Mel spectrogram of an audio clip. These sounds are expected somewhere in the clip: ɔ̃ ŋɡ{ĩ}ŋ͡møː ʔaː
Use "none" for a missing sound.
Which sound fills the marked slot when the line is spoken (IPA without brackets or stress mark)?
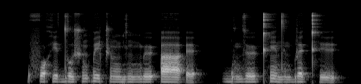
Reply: ẽ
